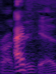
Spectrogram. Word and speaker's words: Rodriguez: People would think that Michelle Rodrigo, she is more... – Isn't that Rodriguez? – Rodriguez? Oh, I'm sorry. Am I saying it wrong? – I'm pretty sure it's Rodriguez.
